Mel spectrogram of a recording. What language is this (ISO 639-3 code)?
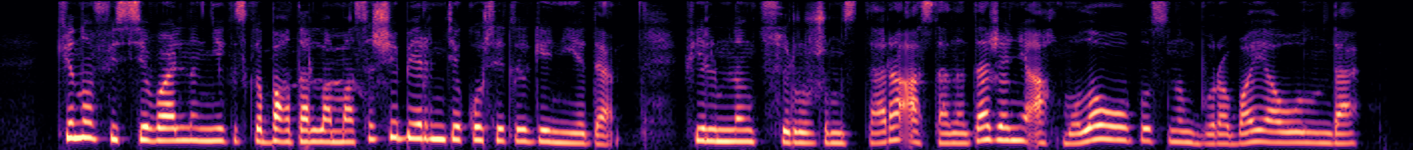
kaz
